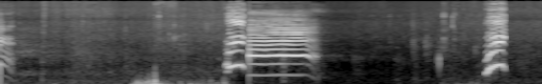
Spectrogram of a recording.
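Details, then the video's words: Goat utters a short nasal bleat, preceded by low handling noise and a brief rising squeal, with another quick upward-sweeping squeal near the end. "Amazing sound call goat"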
